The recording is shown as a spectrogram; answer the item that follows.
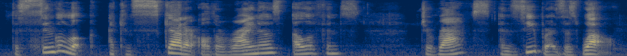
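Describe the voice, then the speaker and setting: A woman voicing a cunning, boastful male fox in a read-aloud storybook, calm and well-spoken. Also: fairly low pitch, a little slow, husky, heavily acted.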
